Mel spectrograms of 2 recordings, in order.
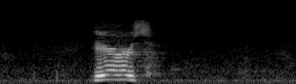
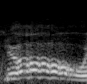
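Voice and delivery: ordinary talk, nothing marked

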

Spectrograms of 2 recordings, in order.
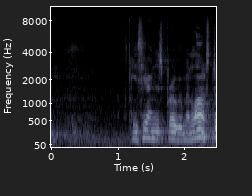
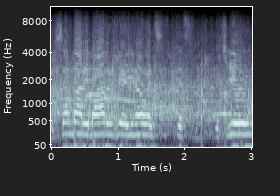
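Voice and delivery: high, loud pleading as the wife; mock wife insisting; 7 semitones higher, 20 dB louder than usual. Wife telling her husband the problem is him, loud pleading. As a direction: voice the wife's exasperated "it's you".

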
